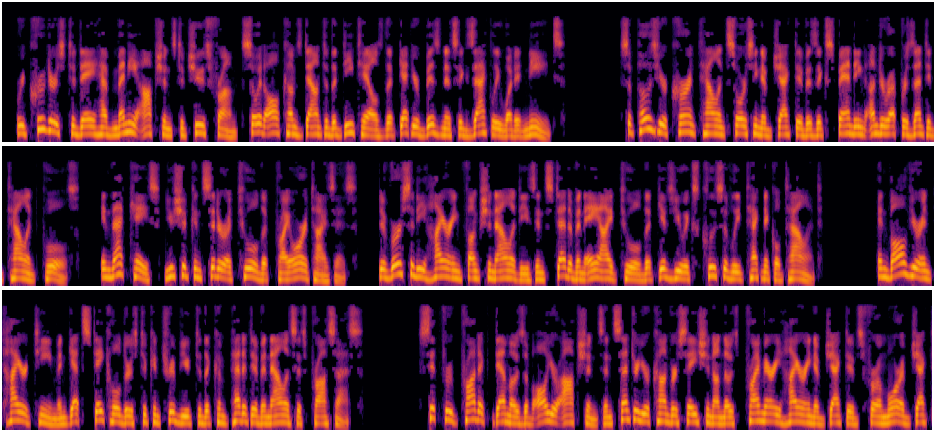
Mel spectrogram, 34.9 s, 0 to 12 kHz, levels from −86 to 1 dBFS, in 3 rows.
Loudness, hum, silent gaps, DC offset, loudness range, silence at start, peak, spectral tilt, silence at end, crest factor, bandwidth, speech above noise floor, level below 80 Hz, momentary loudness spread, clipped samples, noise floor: -20 LUFS; none; 7.06-7.70 s, 12.63-12.83 s, 16.11-16.30 s, 21.93-22.55 s, 27.83-28.47 s; under 0.1%; 2 LU; 0.2 s; -4 dBFS; -6 dB/octave; 0.1 s; 16 dB; 8.8 kHz; over 70 dB; -56 dBFS; 4 LU; under 0.1%; under -90 dBFS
